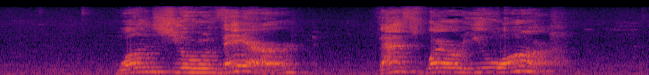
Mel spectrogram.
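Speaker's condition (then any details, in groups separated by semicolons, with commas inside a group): Aphasia after stroke; severe left brain damage from stroke, right side paralyzed at first, no speech 2 years; 5 years since stroke, melodic intonation therapy, therapy at Rusk three times weekly; foreign-sounding accent, sings to speak, blinked yes and no early, couldn't complete thoughts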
